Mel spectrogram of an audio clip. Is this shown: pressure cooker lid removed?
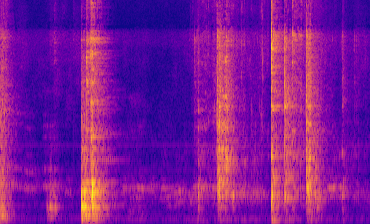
yes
